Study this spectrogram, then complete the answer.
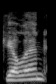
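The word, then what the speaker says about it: Gillan: So Maria Mazziotti, I think it's pronounced Gillen, and the other, they're both poets.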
